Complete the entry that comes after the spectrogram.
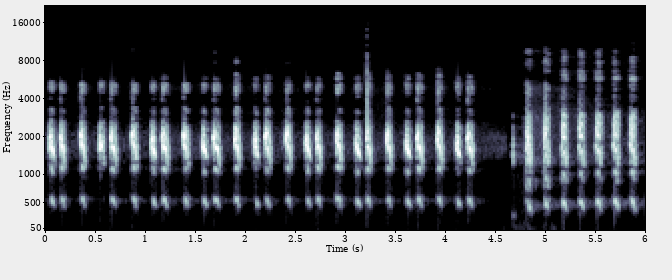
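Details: Hen partridge calls: a long regular series of hoarse clucking notes in singles and pairs, a brief pause near four seconds, then the raspy series resumes louder.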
